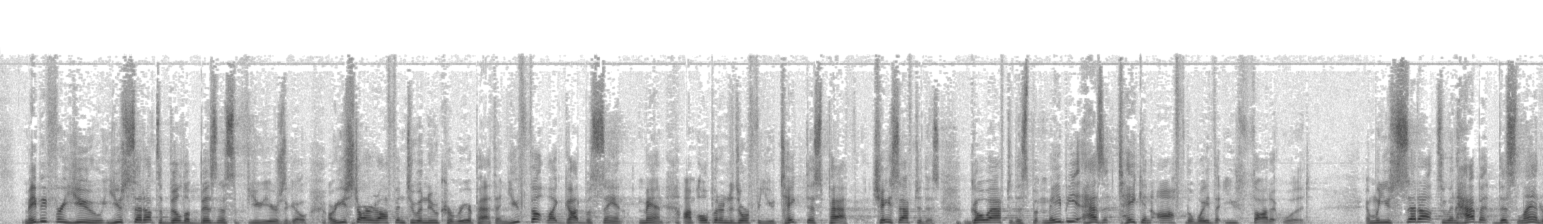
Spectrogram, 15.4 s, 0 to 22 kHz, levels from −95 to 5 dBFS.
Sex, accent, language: male, American, English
